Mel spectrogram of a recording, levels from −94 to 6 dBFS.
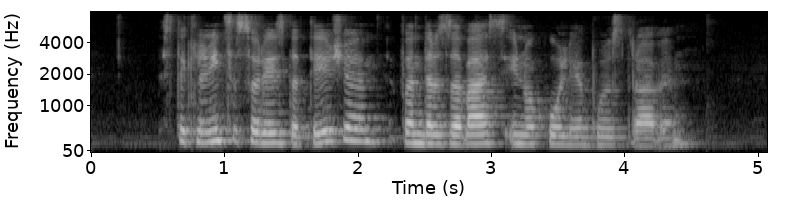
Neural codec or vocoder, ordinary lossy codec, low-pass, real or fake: none; none; 7.2 kHz; real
